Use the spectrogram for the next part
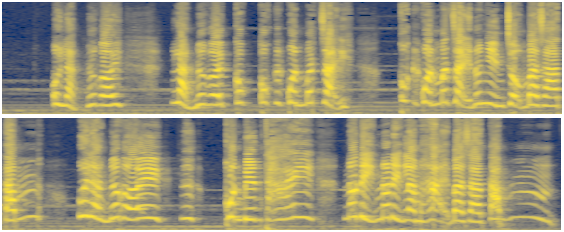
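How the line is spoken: Old woman shrieking. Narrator (Vietnamese): Bà rú lên

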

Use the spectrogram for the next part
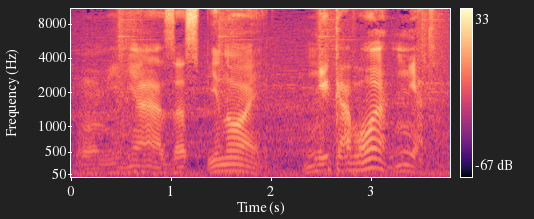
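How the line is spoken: Strangled-voice question. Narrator (Russian): Господин Кноп сдавленным голосом спросил

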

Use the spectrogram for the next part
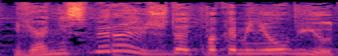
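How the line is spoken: Exclaimed. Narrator (Russian): воскликнула Снежана

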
